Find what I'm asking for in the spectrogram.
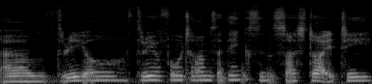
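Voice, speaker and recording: The voice is somewhat breathy with lively intonation. The pace is fairly slow. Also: man. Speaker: vlogger. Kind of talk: casual chat.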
